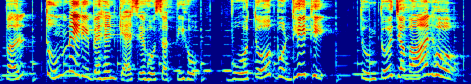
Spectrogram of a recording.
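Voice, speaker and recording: A woman's voice: sits high, animated, slow pace, music in the background. A woman voicing a worried, distrustful old village woman in a cartoon story. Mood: bewildered. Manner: distrustful, fretful.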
